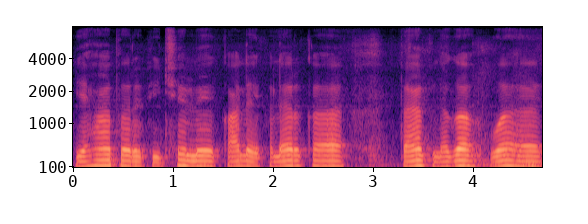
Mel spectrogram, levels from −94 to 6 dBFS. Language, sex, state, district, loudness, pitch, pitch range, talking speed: Hindi, male, Jharkhand, Ranchi, -19 LUFS, 110 Hz, 105-115 Hz, 140 wpm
